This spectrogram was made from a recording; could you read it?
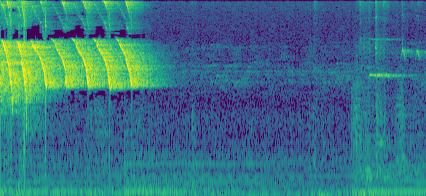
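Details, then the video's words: Canary training song opening with a bright, rapid trill of repeated high notes for over a second, then near silence with a faint, thin whistle near the end. "canary singing / canto Canario cantando | canary training song"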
